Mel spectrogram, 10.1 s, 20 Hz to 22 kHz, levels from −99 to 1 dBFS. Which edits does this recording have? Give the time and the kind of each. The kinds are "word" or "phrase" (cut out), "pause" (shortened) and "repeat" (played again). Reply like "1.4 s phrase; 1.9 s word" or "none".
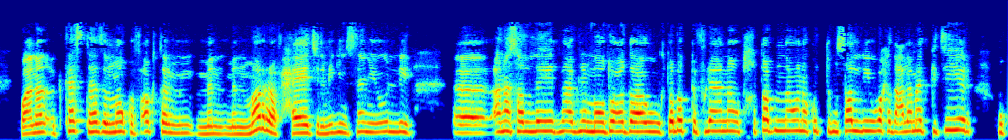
none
